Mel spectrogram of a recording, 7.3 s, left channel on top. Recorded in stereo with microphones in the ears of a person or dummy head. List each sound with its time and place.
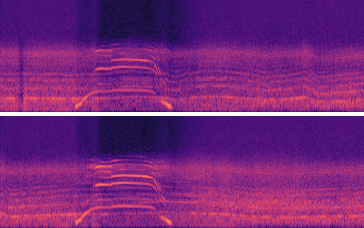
1.5 s a scream: 45° right (ahead or behind); by 3.5 s 30° right (ahead or behind)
